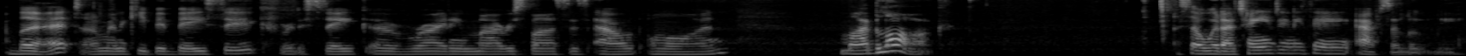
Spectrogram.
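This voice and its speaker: A hoarse woman hosting a psychology podcast, talking casually and explaining things with fillers. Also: low voice, fairly bright tone. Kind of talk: casual solo podcast talk.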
